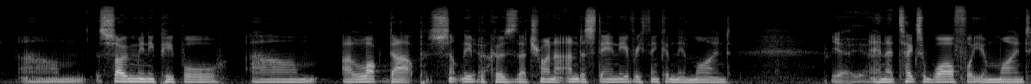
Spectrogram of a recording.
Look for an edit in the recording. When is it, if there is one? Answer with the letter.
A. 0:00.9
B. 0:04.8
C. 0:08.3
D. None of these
C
